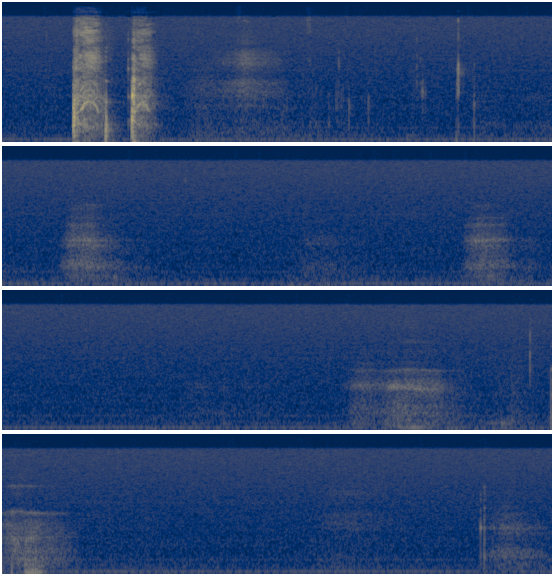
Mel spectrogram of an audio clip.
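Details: Actor genuinely ill with a cold-like bug, COVID-negative, with fever, tickling throat and light sensitivity: two sharp dry coughs, then quieter breaths and throat sounds in a quiet room.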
